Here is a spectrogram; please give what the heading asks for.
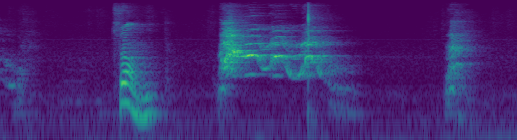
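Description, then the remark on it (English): A dog barks and yelps several times: a sharp bark, a longer whining, howl-like stretch, then another short bark after a pause. “Fucking dog.”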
